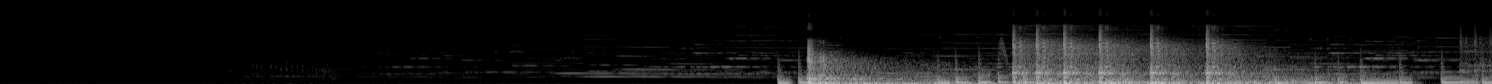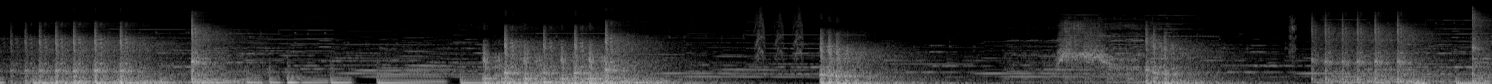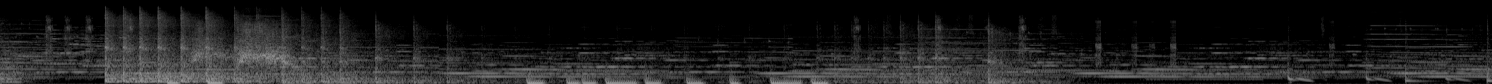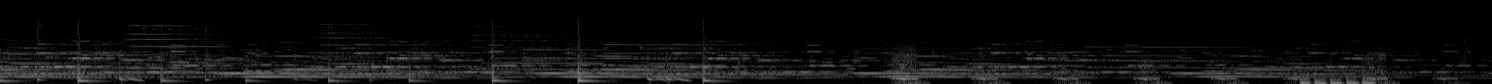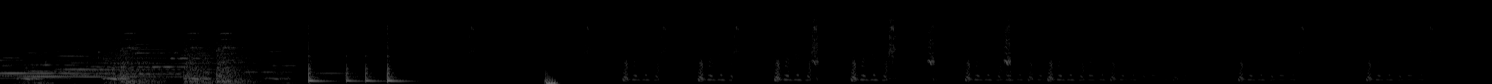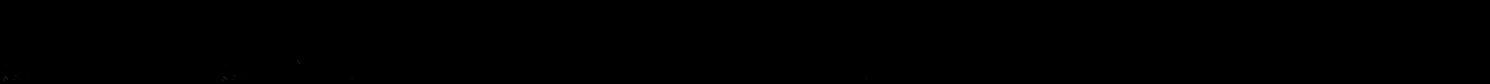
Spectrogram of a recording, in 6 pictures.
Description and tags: A short recording played on MIDI guitar....sounds that make me feel uneasy....SCARY!
guitar, nightmare, halloween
